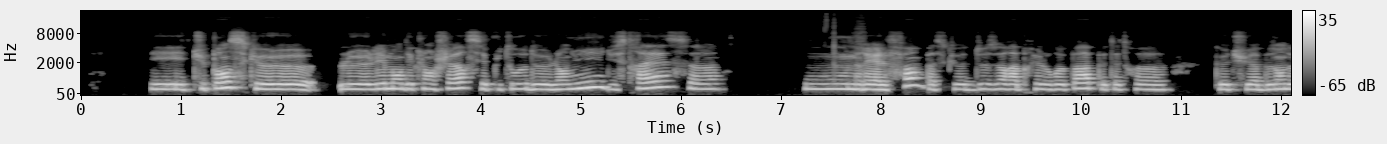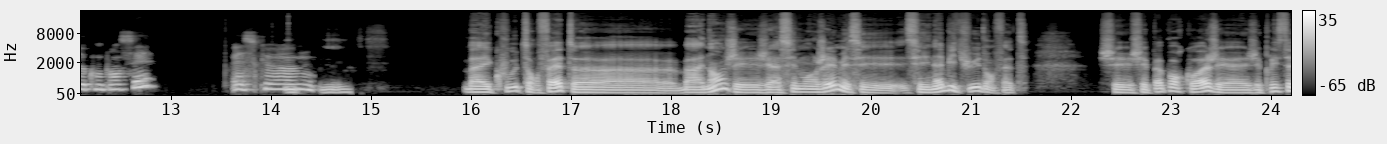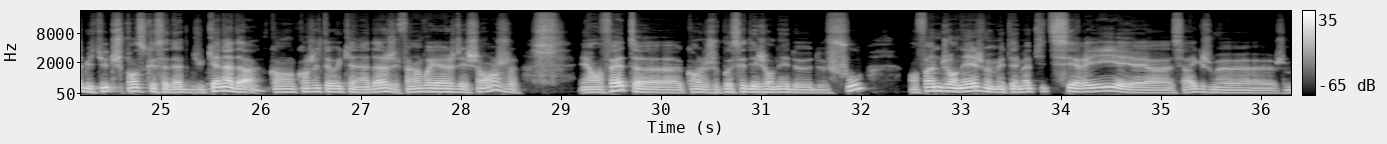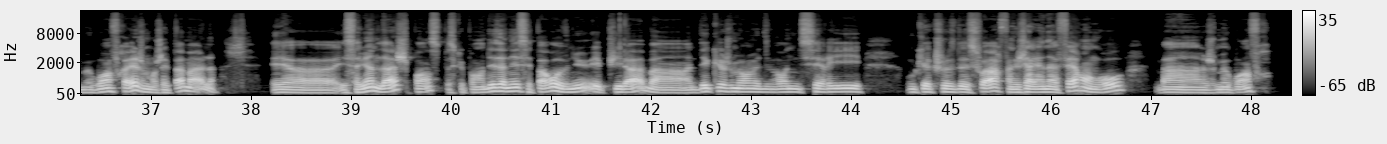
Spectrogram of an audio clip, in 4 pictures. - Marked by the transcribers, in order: drawn out: "heu"
- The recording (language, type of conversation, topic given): French, advice, Comment puis-je remplacer le grignotage nocturne par une habitude plus saine ?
